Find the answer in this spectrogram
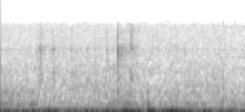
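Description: A few scattered keystrokes on a computer keyboard, faint over a low steady hum.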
